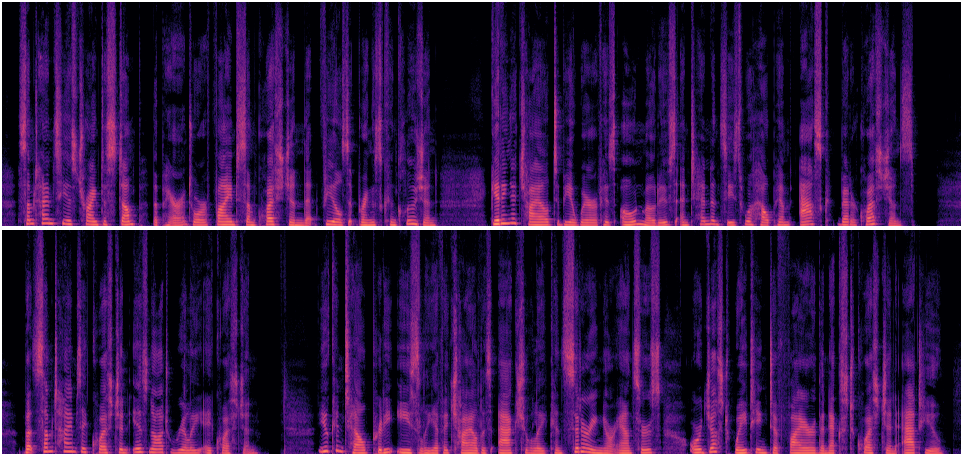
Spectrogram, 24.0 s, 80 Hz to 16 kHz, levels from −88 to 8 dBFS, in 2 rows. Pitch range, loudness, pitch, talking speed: 180-230 Hz, -25 LUFS, 195 Hz, 170 wpm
